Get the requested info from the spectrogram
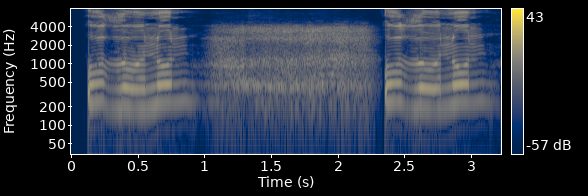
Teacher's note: ذال کو نرمے کے ساتھ ادا کریں گے، اس میں سیٹی کی آواز پیدا نہ ہو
